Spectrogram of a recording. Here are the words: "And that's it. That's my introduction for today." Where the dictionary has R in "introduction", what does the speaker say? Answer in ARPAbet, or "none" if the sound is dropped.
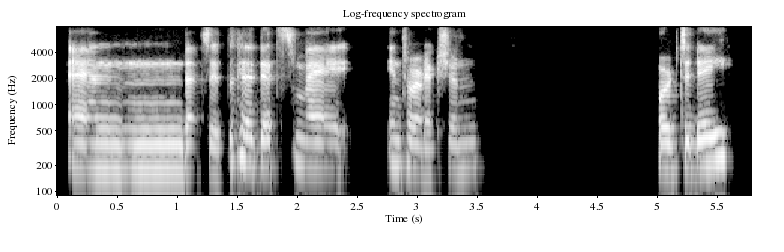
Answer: R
